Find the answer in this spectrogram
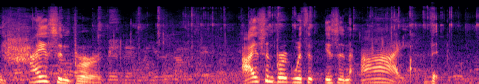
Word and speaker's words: Heisenberg: H check it out look jabl is saying Eisenberg for the win no he's saying Heisenberg Eisenberg with is an i no I I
